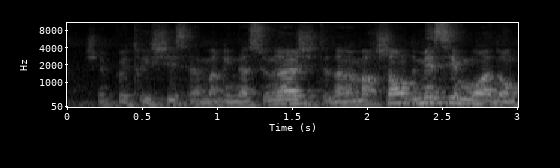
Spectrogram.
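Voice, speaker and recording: A man in a southern French accent with lively intonation, amid noticeable background noise and audible room echo. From southern France, Martigues (Provence). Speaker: actor. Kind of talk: interview. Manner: hesitant, many fillers.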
